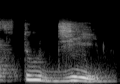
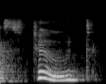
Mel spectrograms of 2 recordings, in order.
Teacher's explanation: não tem vogal nesse D, é um D percussivo, digamos assim. · Shown in: second take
